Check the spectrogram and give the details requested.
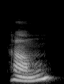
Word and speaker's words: thumb: For example, the very common one, which is thumb. Yeah, you don't pronounce the B in the word thumb.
